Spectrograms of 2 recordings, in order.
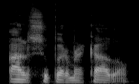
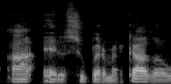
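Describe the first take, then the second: First: The two short words merge into one syllable. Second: The two short words are said separately. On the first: The speaker calls it right. "a and el contract to al" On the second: The speaker calls it wrong. "instead of saying a el supermercado"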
